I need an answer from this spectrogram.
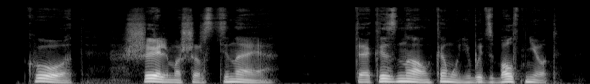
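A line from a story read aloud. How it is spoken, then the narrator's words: Surprised grumble. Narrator (Russian): проворчал, поборов первое удивление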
